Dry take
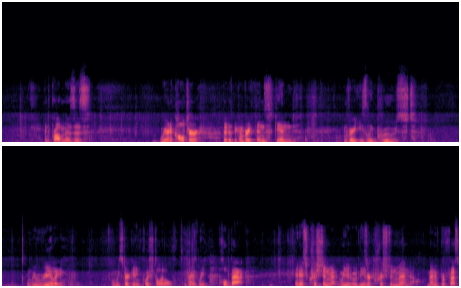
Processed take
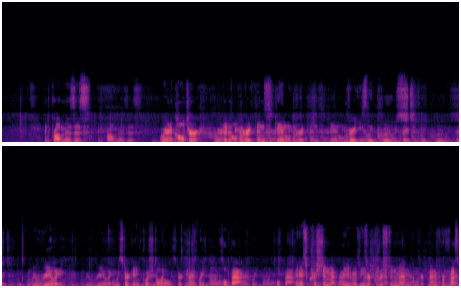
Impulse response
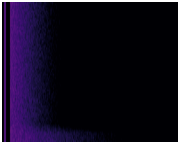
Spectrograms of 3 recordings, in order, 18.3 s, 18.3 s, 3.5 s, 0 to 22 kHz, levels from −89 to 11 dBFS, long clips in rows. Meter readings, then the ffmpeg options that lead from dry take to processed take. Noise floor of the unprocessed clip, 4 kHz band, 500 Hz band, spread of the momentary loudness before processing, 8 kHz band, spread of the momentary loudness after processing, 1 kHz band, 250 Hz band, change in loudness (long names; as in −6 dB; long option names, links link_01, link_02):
−60 dBFS, −5.5 dB, −5.0 dB, 19 LU, −5.5 dB, 18 LU, −5.0 dB, −5.0 dB, −6.0 dB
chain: -filter_complex "[0:a]asplit=2[link_01][link_02];[link_02]adelay=1066,lowpass=frequency=2100:poles=1,volume=-8dB,asplit=2[link_03][link_04];[link_04]adelay=1066,lowpass=frequency=2100:poles=1,volume=0.48,asplit=2[link_05][link_06];[link_06]adelay=1066,lowpass=frequency=2100:poles=1,volume=0.48,asplit=2[link_07][link_08];[link_08]adelay=1066,lowpass=frequency=2100:poles=1,volume=0.48,asplit=2[link_09][link_10];[link_10]adelay=1066,lowpass=frequency=2100:poles=1,volume=0.48,asplit=2[link_11][link_12];[link_12]adelay=1066,lowpass=frequency=2100:poles=1,volume=0.48[link_13];[link_01][link_03][link_05][link_07][link_09][link_11][link_13]amix=inputs=7:normalize=0,volume=-5.5dB"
